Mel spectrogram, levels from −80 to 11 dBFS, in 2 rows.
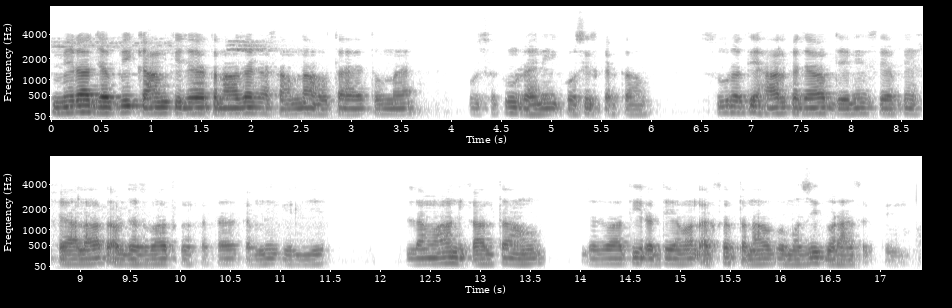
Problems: background sounds at intervals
